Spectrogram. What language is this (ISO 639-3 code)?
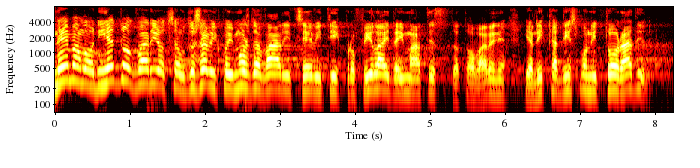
srp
